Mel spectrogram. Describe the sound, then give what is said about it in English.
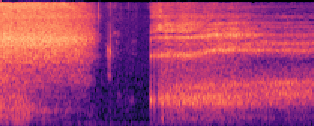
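A deep, breathy inhalation during a guided healing-energy breathing exercise: long airy rushes broken by a brief near-silent pause, then a steady sustained intake of breath. “We're going to send some more energy now. Take another deep breath in.”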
